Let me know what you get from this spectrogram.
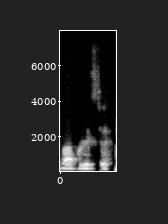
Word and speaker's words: Aberystwyth: Um, and you did very well with the pronunciation of Aberystwyth. a lot of people don't.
